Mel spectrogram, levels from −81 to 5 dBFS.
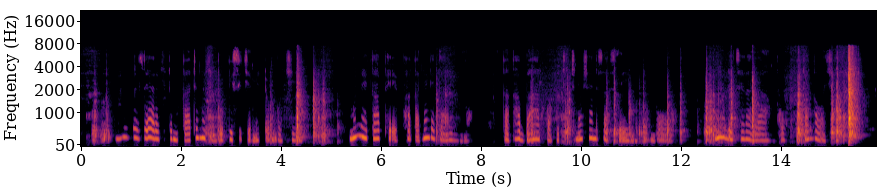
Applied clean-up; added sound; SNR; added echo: classical method log-MMSE.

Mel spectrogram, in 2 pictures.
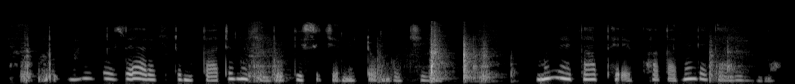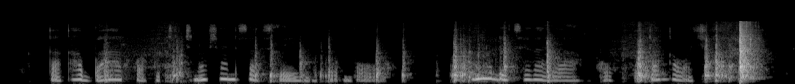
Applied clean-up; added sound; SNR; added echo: classical method spectral subtraction.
